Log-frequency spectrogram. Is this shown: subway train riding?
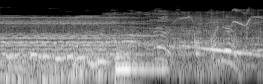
no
